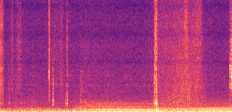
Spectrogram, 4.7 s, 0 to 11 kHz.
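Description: A seat massager runs inside the cab of a 2019 Ford F-250 Platinum Power Stroke diesel pickup, giving a faint, steady low motor hum with a few soft clicks, and no voices.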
